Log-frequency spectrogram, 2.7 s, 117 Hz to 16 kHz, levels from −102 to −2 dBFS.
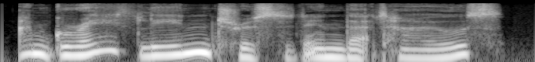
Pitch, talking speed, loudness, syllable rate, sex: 200 Hz, 135 wpm, -15 LUFS, 4.6 syllables/s, female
